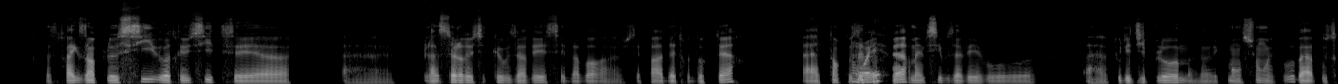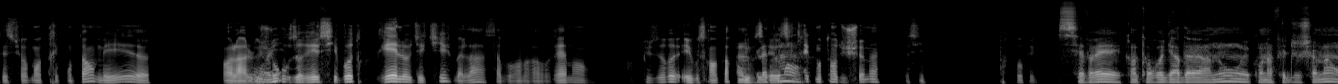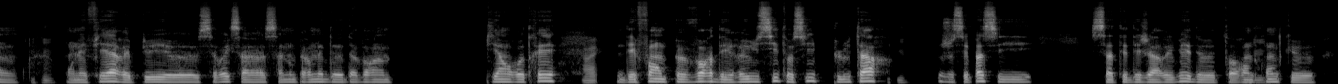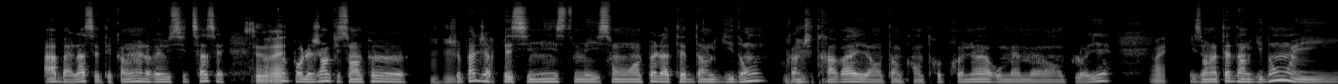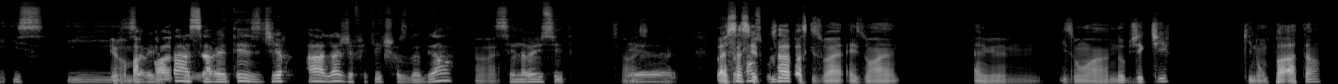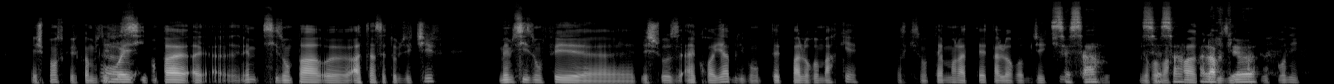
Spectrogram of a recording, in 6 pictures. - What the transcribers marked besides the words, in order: tapping; stressed: "si"
- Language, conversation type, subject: French, unstructured, Qu’est-ce que réussir signifie pour toi ?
